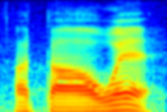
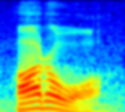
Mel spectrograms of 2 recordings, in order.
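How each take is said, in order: First: It is said with the original Indigenous pronunciation. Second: It is said with the usual anglicized pronunciation. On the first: This is the original form of the name. "The proper pronunciation is" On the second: This is how most people say the city name. "Our capital"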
